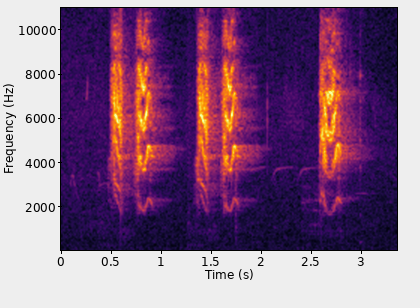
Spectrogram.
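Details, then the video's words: Double-collared Seedeater (coleiro tuí-tuí) with a female calling, used to stimulate another male's song: high, bright paired 'tui-tui' notes in three short bursts about a second apart, faint background hiss. "COLEIRO TUÍ TUÍ COM COLEIRO TUÍ TUÍ E FÊMEA DE COLEIRO CHAMANDO"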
